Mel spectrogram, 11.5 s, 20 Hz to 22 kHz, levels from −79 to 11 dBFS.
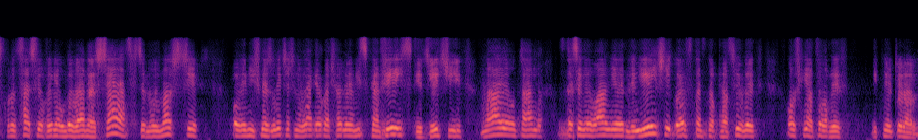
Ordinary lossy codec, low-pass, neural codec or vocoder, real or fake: none; 7.2 kHz; codec, 16 kHz, 0.5 kbps, FreqCodec, smaller model; fake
